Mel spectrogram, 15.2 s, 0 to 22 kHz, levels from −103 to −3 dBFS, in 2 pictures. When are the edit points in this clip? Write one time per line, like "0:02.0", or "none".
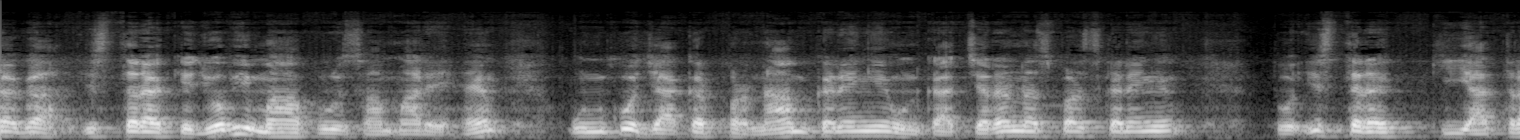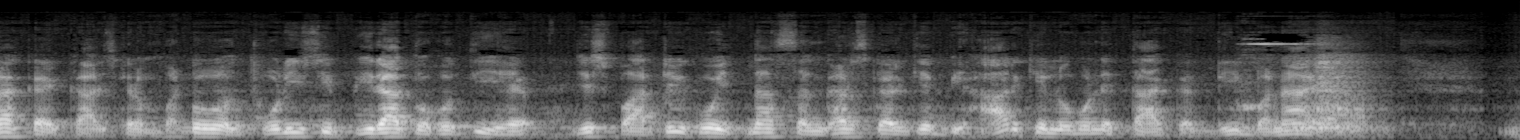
0:08.5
